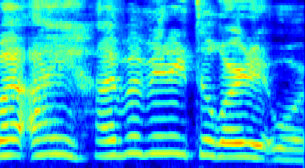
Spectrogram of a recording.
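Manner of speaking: loud speech, words stretched through a yawn. Speaking casually, yawning while talking. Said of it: "Why do I keep yawning?".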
